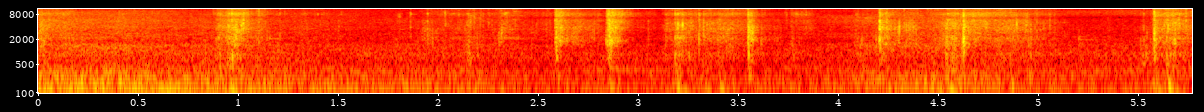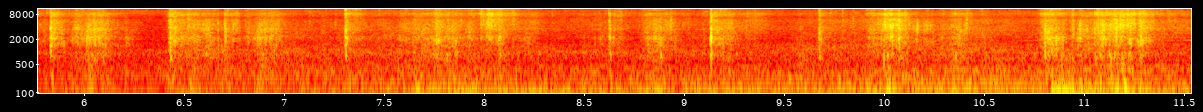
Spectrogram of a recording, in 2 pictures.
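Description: Hands grab and scrape on rock.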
